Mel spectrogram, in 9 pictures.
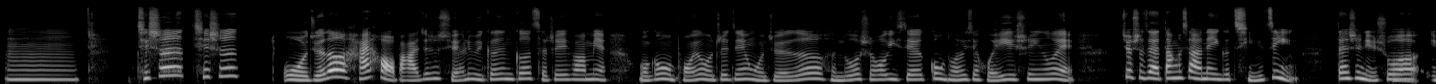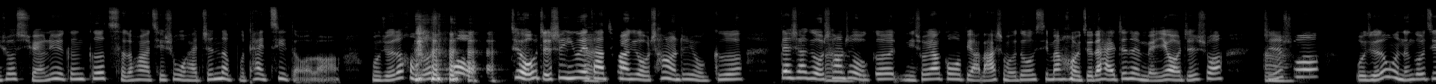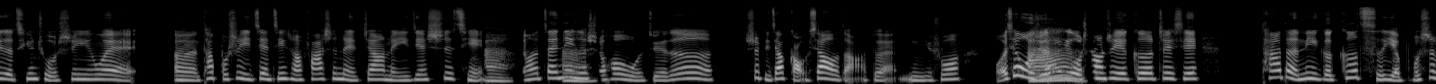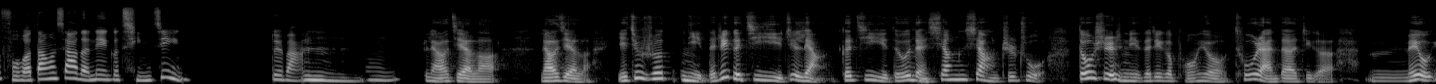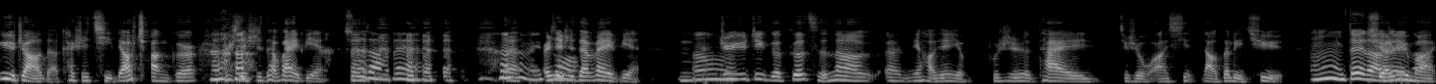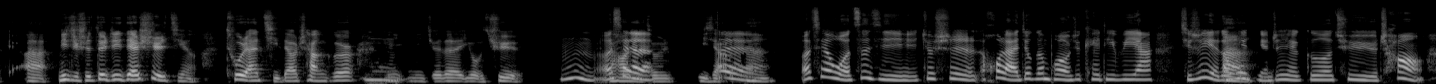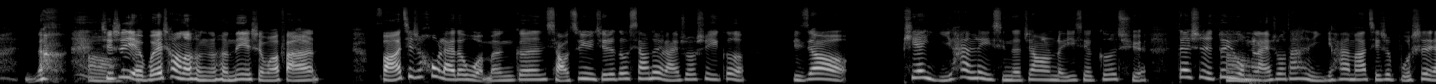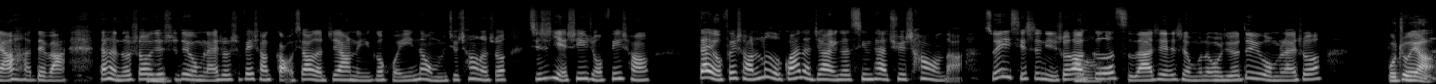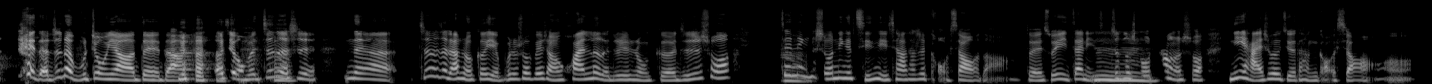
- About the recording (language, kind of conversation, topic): Chinese, podcast, 你和朋友之间有哪些歌曲一听就会勾起共同回忆？
- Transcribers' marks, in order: laugh; laughing while speaking: "就"; laughing while speaking: "吗？"; laughing while speaking: "你的"; laughing while speaking: "起调唱歌儿"; chuckle; chuckle; laugh; chuckle; chuckle; laughing while speaking: "对的"; chuckle; laugh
